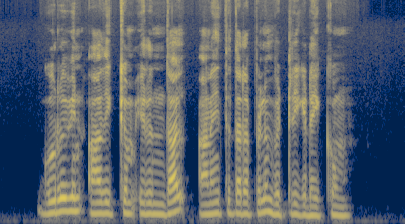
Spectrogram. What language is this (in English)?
Tamil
